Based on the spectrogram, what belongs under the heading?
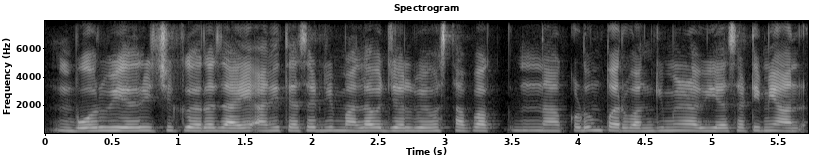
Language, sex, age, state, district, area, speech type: Marathi, female, 18-30, Maharashtra, Ahmednagar, rural, spontaneous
